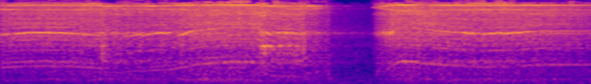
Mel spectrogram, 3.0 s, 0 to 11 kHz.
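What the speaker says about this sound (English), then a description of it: "What's also cool when you have friends that are playing with drills in the background." A power drill whining in a workshop during an engine install on a Can-Am X3, a steady high motor tone that cuts off briefly and then spins back up, close and loud.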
